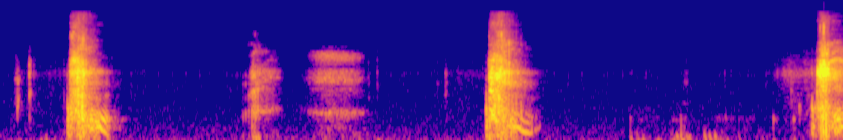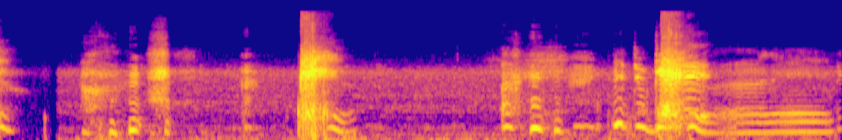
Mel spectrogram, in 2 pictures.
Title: A sneezetastic snippet of first year of life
